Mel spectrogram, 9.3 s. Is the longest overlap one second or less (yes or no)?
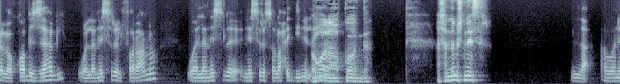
yes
